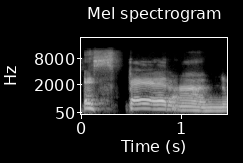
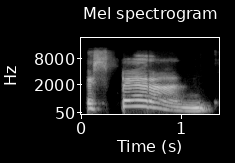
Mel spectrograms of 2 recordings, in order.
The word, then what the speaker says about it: esperan: Esperan. We second to last syllable, we punch harder. Esperan.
